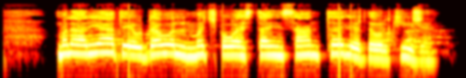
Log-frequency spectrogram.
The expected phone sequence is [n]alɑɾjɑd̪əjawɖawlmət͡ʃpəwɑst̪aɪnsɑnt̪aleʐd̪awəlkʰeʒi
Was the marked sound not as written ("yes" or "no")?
yes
